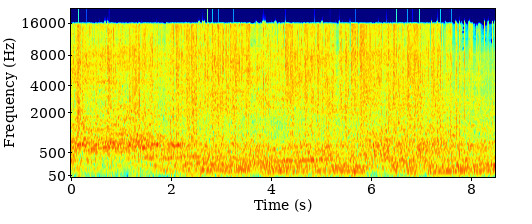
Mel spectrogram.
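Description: Several dirt-track street stock race car engines running at speed around the oval, their pitches rising and falling as the cars pass.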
